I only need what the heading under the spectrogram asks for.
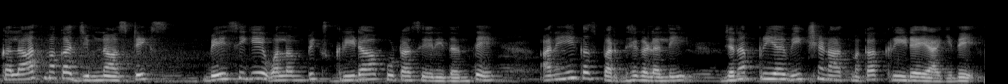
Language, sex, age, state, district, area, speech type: Kannada, female, 45-60, Karnataka, Bangalore Rural, rural, read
